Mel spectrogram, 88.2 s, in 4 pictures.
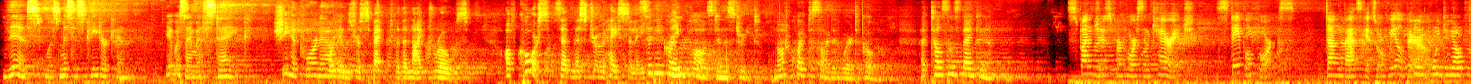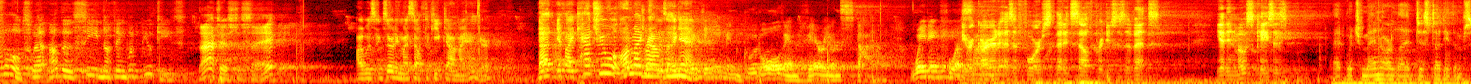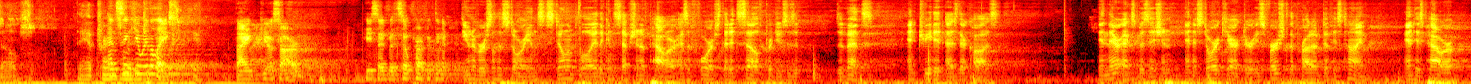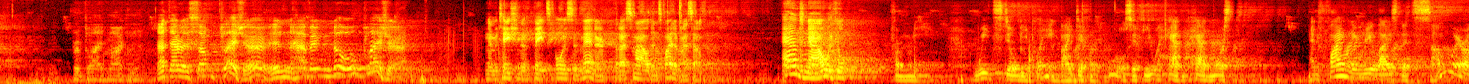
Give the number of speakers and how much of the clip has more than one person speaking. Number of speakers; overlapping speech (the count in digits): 9, about 5%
